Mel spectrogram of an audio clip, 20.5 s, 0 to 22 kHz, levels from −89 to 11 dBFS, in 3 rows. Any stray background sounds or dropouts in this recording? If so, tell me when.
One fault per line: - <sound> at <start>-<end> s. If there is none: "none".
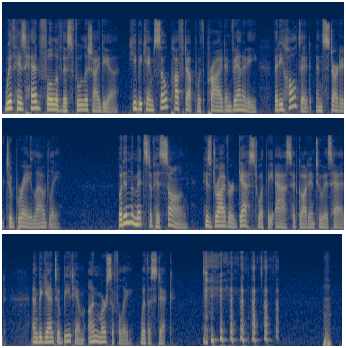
- laugh at 17.7-19.2 s
- breath at 20.1-20.3 s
